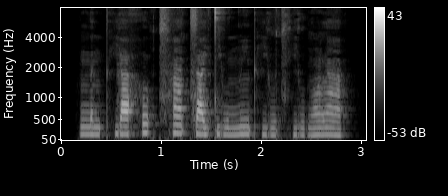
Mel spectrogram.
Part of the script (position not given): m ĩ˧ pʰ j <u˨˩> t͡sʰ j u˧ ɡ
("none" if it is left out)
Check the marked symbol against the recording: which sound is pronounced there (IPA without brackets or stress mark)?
u˨˩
